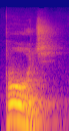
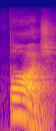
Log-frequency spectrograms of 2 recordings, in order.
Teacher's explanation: Aqui o som é fechado. Pôde, timbre fechado. Aqui eu abro. Pode, mudou, não é? Timbre aberto.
